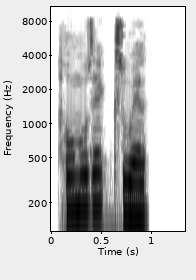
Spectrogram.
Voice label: "homosexuell", German; adjectives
